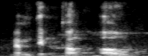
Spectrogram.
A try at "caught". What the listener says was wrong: The O sound, right? It's a pure vowel. It's a short O sound.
